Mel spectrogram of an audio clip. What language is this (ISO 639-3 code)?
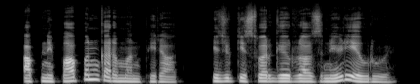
bhd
